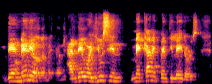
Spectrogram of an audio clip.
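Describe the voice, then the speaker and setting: A man talks at a fairly quick pace in a Spanish accent. His voice sits high in pitch. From Honduras, Garifuna community. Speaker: medical doctor. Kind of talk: presentation. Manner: halting.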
